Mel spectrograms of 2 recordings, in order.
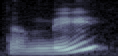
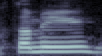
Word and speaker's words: Thumby: So we are doing Thumby today, or Thummy, depending on how you choose to pronounce it.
